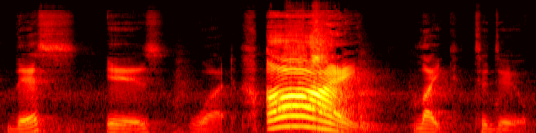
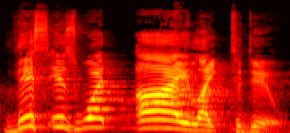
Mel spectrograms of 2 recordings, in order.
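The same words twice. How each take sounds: First: It is said slowly. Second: It is said at normal speed.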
